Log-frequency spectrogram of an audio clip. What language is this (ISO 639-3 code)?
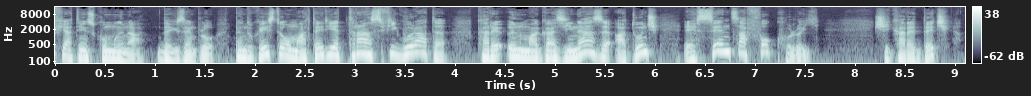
ron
